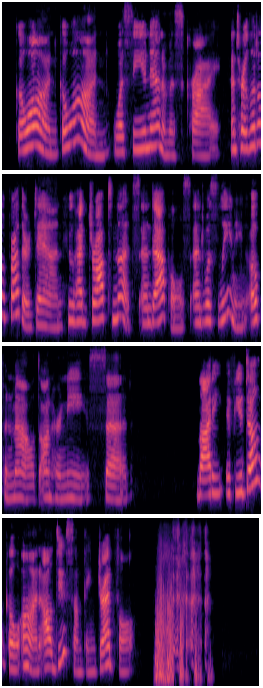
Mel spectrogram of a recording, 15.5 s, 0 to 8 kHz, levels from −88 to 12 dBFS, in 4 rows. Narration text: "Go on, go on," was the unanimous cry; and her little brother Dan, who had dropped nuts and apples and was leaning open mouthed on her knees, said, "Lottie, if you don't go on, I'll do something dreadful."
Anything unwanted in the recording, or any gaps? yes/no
yes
